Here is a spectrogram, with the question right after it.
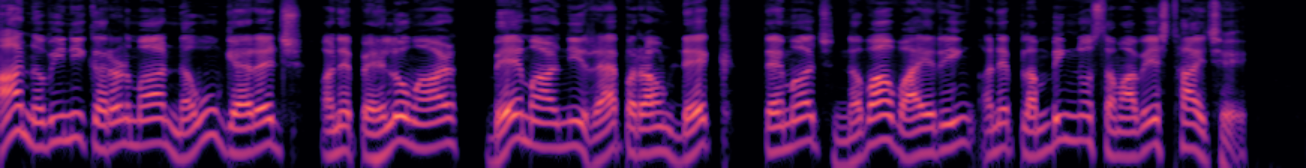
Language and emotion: Gujarati, neutral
